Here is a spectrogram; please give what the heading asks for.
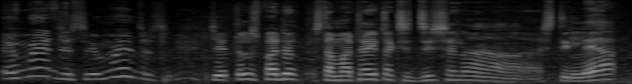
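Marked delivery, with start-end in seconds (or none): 0.0-1.3 high but hushed mock alarm; imitated yell kept small and soft; retold shouting. Passenger calling to taxi driver, soft mock yell. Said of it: "Και φώναζε ο Άμις".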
